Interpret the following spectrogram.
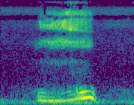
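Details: Dachshund sleeping soundly and snoring loudly: one low, rumbling snore lasting under a second, rising slightly in pitch at its end, with a faint hiss above it in a quiet room.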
